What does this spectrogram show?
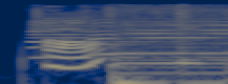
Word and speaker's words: on: On is pronounced with a nasal vowel at the end and a silent n.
